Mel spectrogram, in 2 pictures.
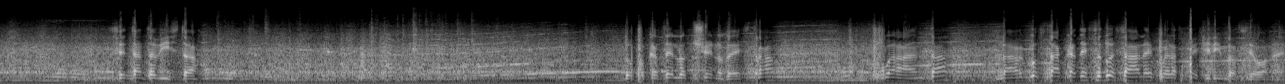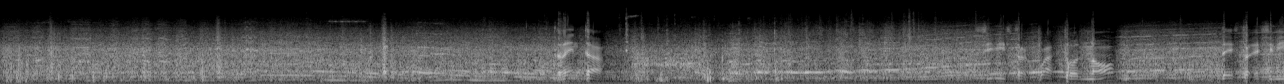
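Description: A man reads out notes quickly over an intercom.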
